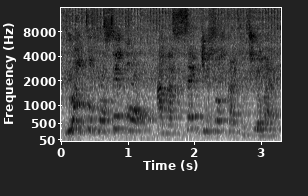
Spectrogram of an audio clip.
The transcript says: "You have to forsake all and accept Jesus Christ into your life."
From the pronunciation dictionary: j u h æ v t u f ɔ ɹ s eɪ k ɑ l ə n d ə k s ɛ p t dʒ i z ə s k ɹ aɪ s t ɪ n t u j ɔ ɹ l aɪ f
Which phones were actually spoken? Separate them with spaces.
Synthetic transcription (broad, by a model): j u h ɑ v t u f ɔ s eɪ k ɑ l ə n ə s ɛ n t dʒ i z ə s k ɹ aɪ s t ɪ n t u j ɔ l aɪ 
